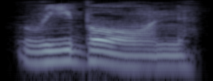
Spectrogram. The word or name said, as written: reborn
